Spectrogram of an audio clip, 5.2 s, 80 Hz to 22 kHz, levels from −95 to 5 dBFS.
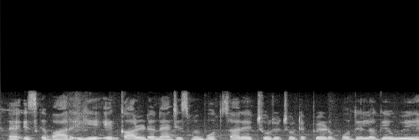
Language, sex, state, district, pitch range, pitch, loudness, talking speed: Hindi, female, Uttar Pradesh, Shamli, 195-210 Hz, 200 Hz, -14 LUFS, 185 wpm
